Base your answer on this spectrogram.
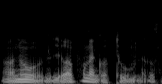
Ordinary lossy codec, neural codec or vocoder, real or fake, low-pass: none; none; real; 7.2 kHz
